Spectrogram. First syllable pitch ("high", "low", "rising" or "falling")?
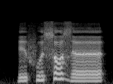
low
